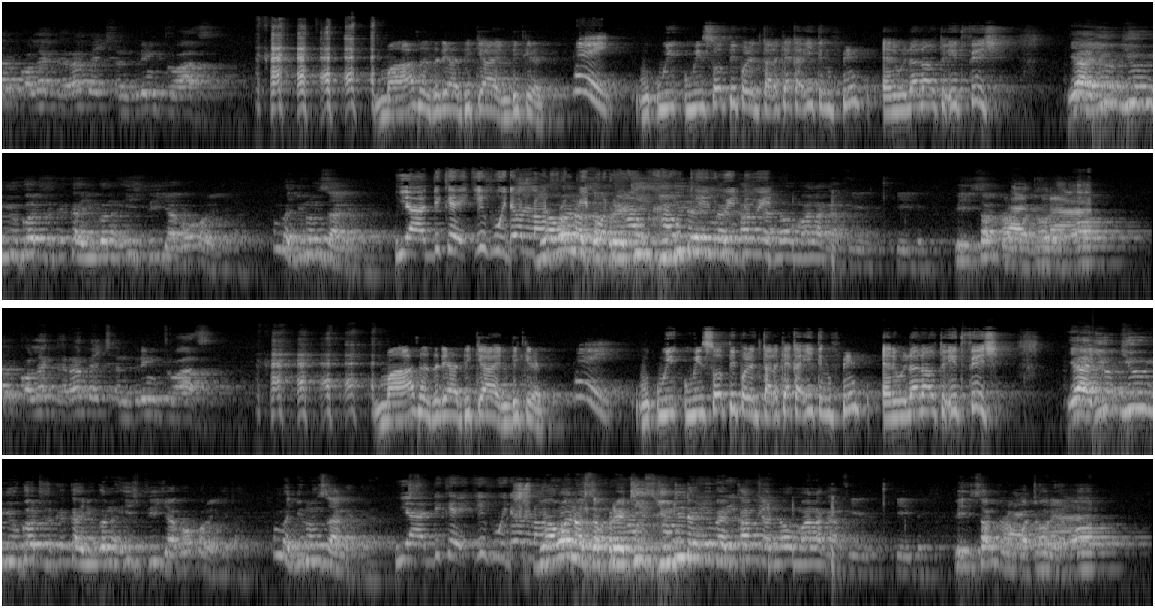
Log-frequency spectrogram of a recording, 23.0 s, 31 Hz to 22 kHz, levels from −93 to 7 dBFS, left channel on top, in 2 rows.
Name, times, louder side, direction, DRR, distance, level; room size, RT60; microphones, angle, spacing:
voice 1, 0.0-1.9 10.7-13.8 14.2-15.3 16.8-20.2 20.5-20.6 21.1-22.4, right 1 dB, 65° right, 0 dB, 2.4 m, -29 dB
voice 2, 2.7-3.6 5.7-6.1 15.5-19.2 21.5-22.4, left 7 dB, 85° left, 15 dB, 0.6 m, -33 dB
voice 3, 3.7-5.4 6.4-10.4 16.6-16.8, right 4 dB, 40° right, 10 dB, 0.6 m, -31 dB
11.0 x 8.4 x 7.8 m, 1.3 s
head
